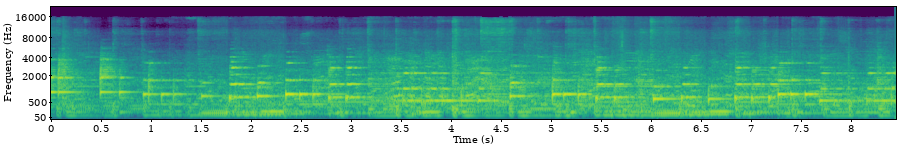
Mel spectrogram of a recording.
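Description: A pair of steel pans played with rubber-tipped sticks: quick runs of short, ringing pitched notes, several a second, carrying a melody.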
